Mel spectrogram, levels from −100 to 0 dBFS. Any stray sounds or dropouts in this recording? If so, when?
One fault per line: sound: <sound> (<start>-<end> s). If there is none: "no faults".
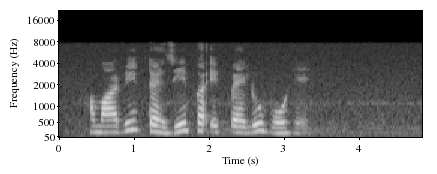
no faults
